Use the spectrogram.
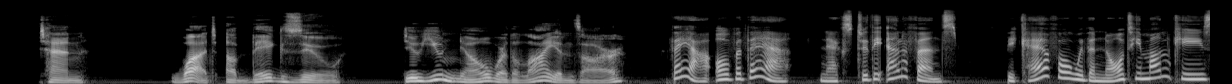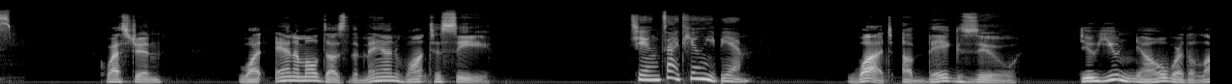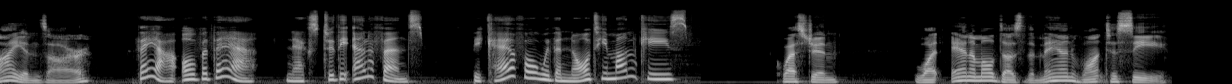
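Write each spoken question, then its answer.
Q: What animal does the man want to see?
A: Lions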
